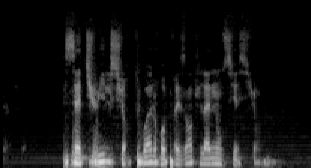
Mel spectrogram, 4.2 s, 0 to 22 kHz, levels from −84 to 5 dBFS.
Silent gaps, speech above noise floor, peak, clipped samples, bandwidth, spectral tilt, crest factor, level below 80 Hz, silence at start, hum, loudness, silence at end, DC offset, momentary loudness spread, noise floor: none; 47 dB; -2 dBFS; under 0.1%; 10.5 kHz; -7.5 dB/octave; 20 dB; -48 dBFS; 0.85 s; none; -20 LUFS; 0.55 s; under 0.1%; 18 LU; -67 dBFS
